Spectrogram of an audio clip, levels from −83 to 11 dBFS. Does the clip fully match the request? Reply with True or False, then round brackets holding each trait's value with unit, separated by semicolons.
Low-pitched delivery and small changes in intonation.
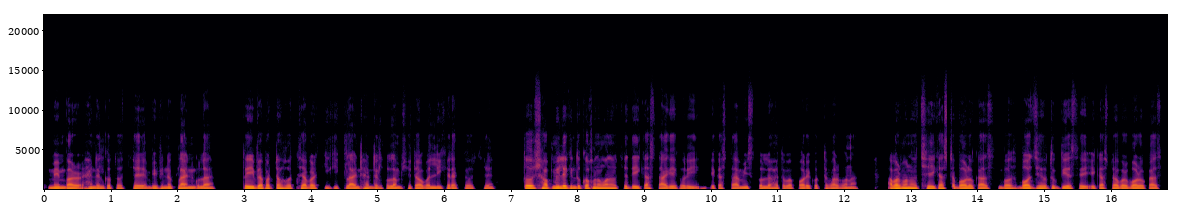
True (100 Hz; 2.2 semitones)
